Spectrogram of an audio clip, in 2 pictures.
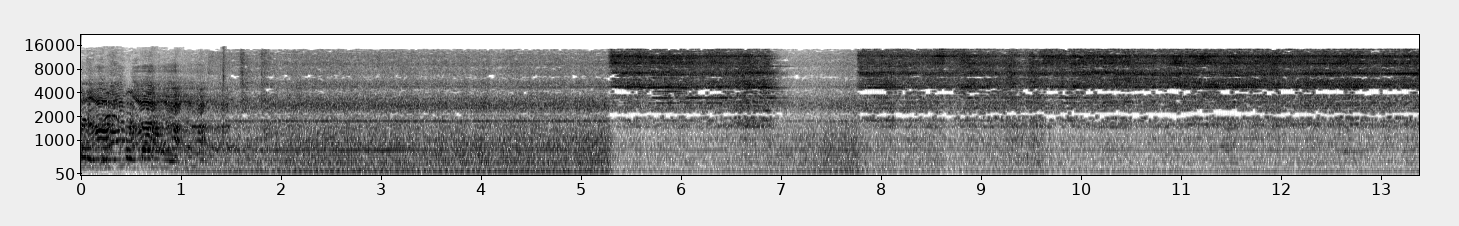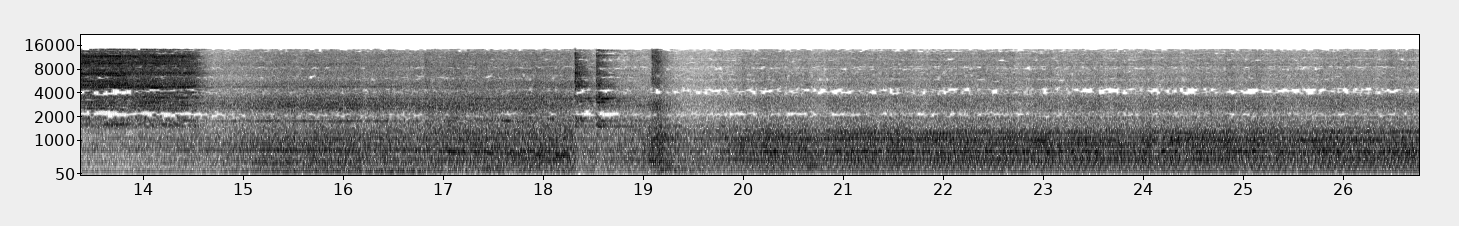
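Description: A power tool cuts a 15 mm wood panel serving as the back of a cosmetics cabinet, a steady loud drone running for several seconds between pauses in a workshop, with a voice speaking around it.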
